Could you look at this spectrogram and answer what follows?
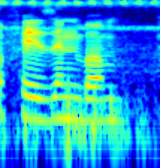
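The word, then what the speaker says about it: Feigenbaum: ये थोड़ा प्रोनाउंसिएशन देख लेना, फेजेनबम।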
